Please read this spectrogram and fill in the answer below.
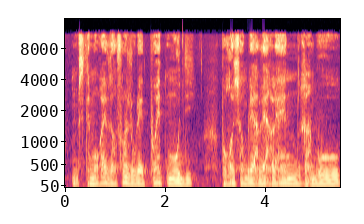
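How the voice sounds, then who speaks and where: A man with a very deep, low pitch talks in a monotone, flat intonation over noticeable background noise. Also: fairly slow pace. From French provinces. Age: 60s. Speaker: actor and poet. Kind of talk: interview. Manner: halting.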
